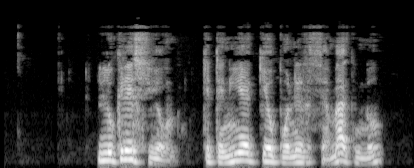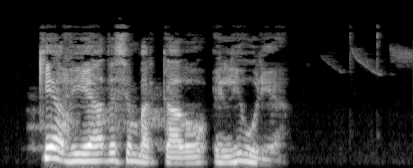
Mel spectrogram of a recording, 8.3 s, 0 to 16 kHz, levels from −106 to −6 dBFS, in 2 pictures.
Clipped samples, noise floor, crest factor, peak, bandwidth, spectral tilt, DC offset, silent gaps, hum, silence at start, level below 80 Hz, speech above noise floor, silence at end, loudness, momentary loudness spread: under 0.1%; -85 dBFS; 18 dB; -2 dBFS; 9 kHz; -7 dB/octave; under 0.1%; none; none; 1 s; -64 dBFS; 68 dB; 1.35 s; -18 LUFS; 13 LU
